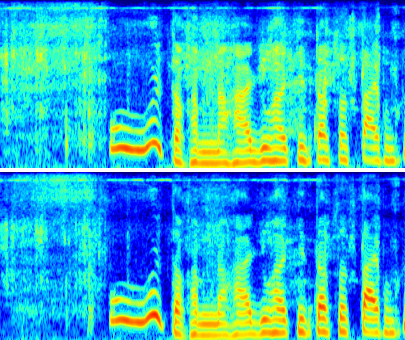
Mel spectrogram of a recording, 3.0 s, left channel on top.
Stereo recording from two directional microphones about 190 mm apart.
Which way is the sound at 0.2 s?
30° right (ahead or behind).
